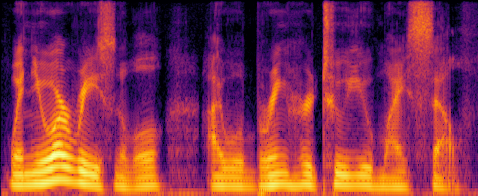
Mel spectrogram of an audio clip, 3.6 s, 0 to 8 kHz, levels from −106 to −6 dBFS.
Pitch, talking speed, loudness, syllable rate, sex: 105 Hz, 185 wpm, -18 LUFS, 5.0 syllables/s, male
